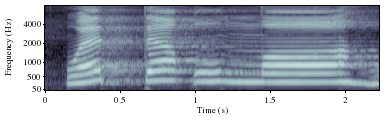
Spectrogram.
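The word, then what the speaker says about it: وَاتَّقُوا اللَّهَ: Lam pada lafaz Allah atau lam jalalah dibunyikan secara tafkhim. Karena huruf sebelumnya berbaris dhammah, maka dibacanya tebal. Wattaqullah.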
